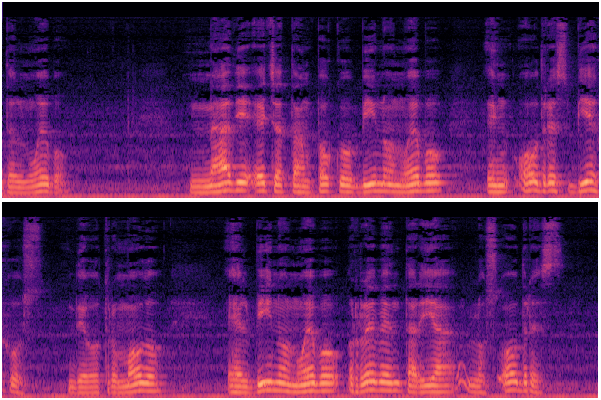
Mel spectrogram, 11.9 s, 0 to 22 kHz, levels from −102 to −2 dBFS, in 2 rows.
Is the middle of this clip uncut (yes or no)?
yes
